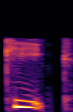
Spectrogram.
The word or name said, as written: keek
